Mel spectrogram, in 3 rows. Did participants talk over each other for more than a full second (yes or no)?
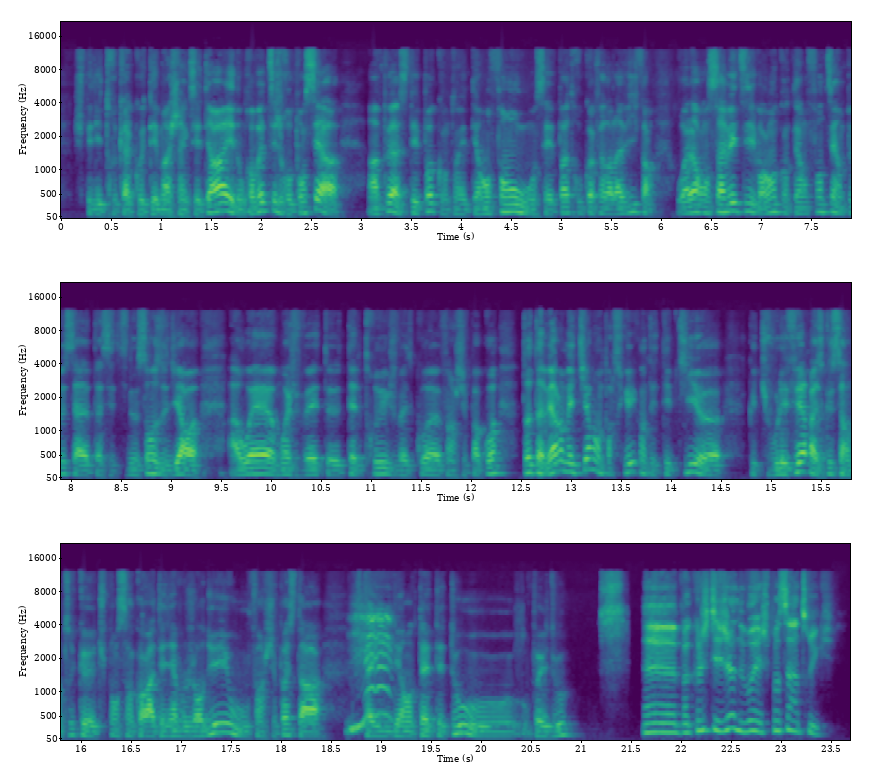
no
